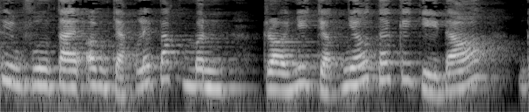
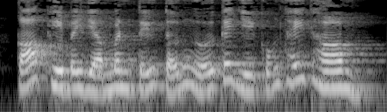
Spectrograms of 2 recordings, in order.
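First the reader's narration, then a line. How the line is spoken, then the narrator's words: Muttering. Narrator (Vietnamese): Bắc Thần không nhịn được mà lẩm bẩm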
